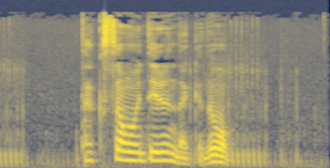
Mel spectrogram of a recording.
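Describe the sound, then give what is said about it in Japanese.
A pet cat named Chii purrs in a steady, rhythmic rumble that runs through the whole moment, while a person laughs and speaks over it. “地位は相変わらずゴロゴロ言ってますけれども”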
